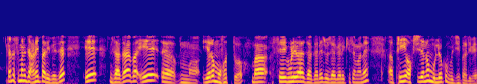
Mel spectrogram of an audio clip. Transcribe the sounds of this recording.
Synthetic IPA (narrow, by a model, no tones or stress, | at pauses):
kaɾ̃esemaned͡ʒaɽ̃ipaɾibed͡ʒeː | d͡ʒaɡabaʔe | ieɾɔmɔɦɔt̪wɔbaseibʱoɭibad͡ʒaɡaɾed͡ʒod͡ʒaɡaɾekisemanepʰɾiɔksid͡ʒɔnɔmuljɔk̬ubud͡ʒʱipaɾibe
